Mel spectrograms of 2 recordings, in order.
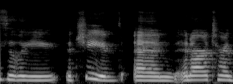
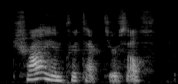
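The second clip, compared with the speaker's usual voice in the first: soft, quiet whispered aside; 4 dB quieter than usual. Pushing Leilani toward the fey, in character: whispering. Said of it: "she'll whisper to Leilani".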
